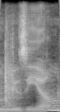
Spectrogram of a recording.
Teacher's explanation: we have the same pattern of mu saying the m and the Y Glide um then because we have the stress on that second syllable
